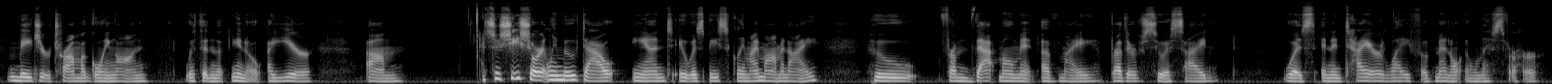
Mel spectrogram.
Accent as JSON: {"language": "English", "town": "Massillon", "region": "Ohio", "country": "United States", "tie": "born or raised there", "said": "I was born in Maslin"}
